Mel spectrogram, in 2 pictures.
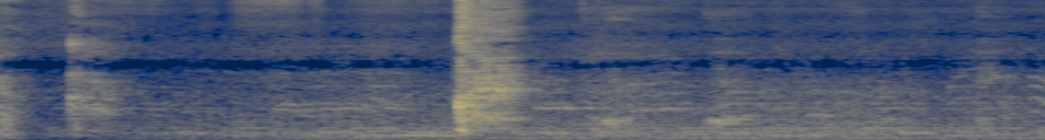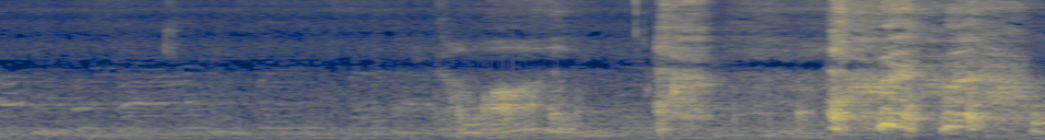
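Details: Child with a cold or flu giving a few short, harsh coughs over background talk and music.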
